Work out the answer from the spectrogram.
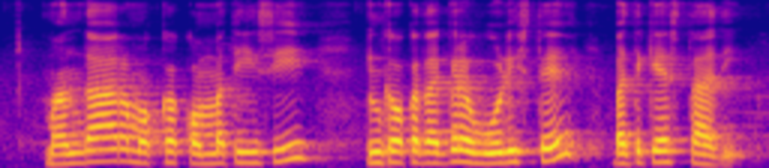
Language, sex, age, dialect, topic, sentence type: Telugu, male, 18-24, Utterandhra, agriculture, statement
